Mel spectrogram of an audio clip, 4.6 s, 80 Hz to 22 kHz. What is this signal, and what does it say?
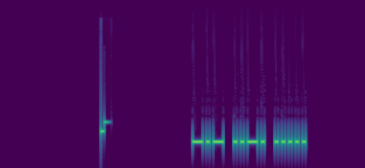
Morse code, heard as a keyed tone, about 28 wpm, 700 Hz. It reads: KF5
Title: USA Call Sign Prefixes - 28wpm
